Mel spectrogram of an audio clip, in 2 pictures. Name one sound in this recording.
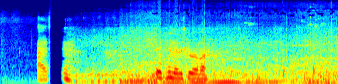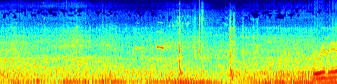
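A scooter engine runs and hums while riding.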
